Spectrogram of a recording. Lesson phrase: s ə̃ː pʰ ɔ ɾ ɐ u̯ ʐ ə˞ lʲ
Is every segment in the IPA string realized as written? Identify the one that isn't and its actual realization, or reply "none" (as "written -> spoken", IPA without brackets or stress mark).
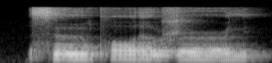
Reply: none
